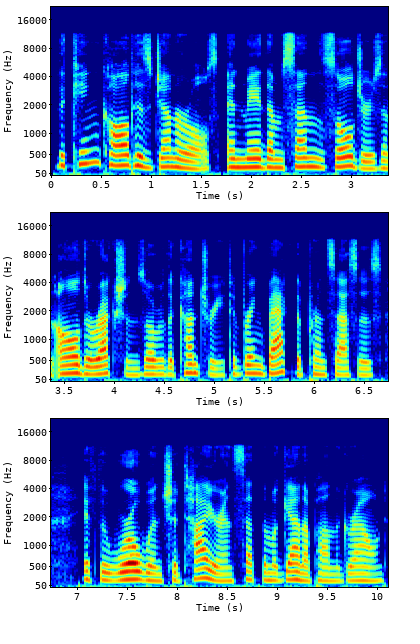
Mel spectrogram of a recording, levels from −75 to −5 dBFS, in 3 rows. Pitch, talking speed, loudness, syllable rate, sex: 185 Hz, 200 wpm, -20 LUFS, 4.9 syllables/s, female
